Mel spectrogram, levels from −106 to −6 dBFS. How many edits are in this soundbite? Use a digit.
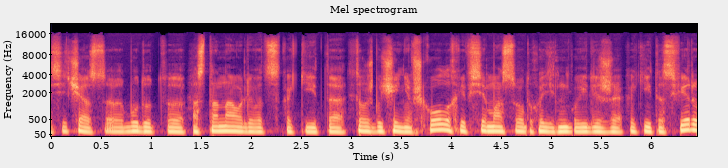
4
